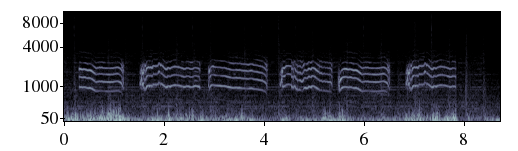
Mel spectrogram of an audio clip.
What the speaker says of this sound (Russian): Звуки манка, особенно электронного, распространяются до 3 километров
